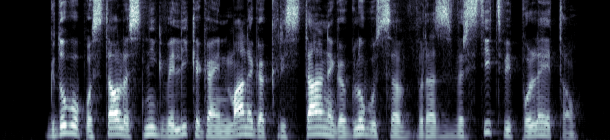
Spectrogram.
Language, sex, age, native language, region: Slovenian, male, 18-29, Slovenian, Pomurje region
